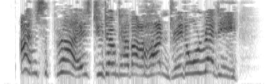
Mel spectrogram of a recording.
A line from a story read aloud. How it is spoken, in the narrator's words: Her face felt like it was on fire, she called out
